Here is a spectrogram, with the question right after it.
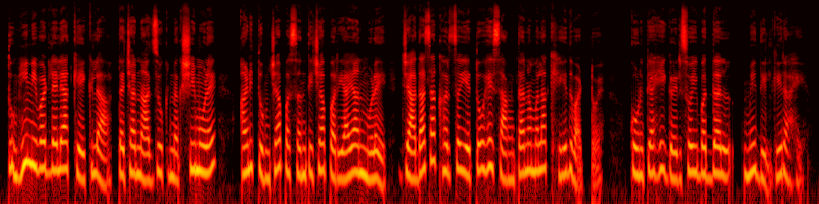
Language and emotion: Marathi, sad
